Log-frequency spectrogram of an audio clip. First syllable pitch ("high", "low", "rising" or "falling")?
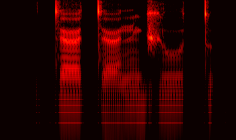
high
